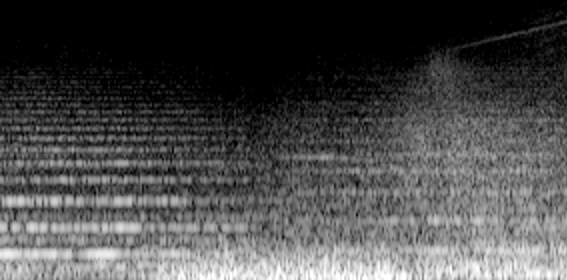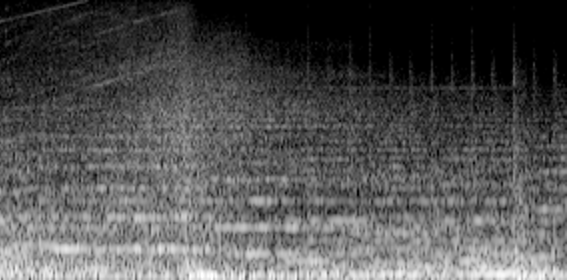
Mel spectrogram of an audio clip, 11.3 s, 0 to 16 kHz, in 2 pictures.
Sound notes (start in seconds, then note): 0.1 dramatic music playing; 5.3 jet engine rumbling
